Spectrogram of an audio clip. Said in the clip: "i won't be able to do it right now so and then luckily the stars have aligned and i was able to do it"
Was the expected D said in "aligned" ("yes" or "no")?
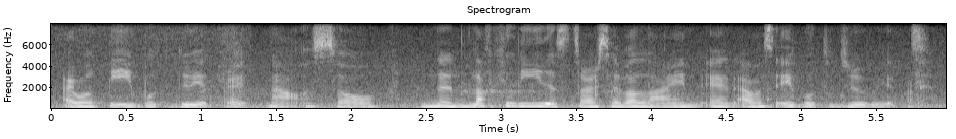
no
